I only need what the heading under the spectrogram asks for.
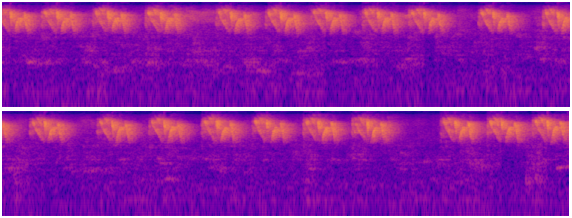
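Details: Actively singing Sunda warbler on a lure recording: high, piercing, slightly buzzy notes repeated steadily in a long train of around twenty, with one short pause.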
